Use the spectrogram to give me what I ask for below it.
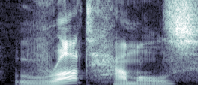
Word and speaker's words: Rothammel: a really fun interview with the translator for rot hamls that's how you pronounce it uh the antenna book from Germany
